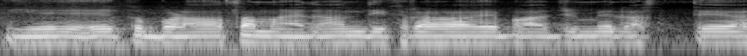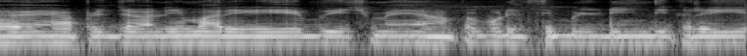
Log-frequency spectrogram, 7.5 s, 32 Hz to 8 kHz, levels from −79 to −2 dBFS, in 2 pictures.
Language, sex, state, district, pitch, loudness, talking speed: Hindi, male, Punjab, Fazilka, 115 Hz, -20 LUFS, 230 wpm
